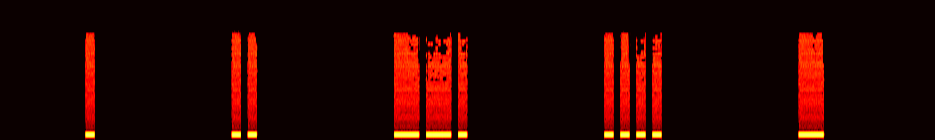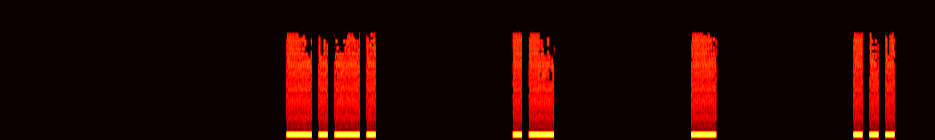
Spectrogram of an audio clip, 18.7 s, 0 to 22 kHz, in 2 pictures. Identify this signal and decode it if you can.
Morse code, heard as a keyed tone, about 15 wpm, spaced as for 5 wpm, 1000 Hz. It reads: EIGHT CATS
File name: qotdfiles / 5wpm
